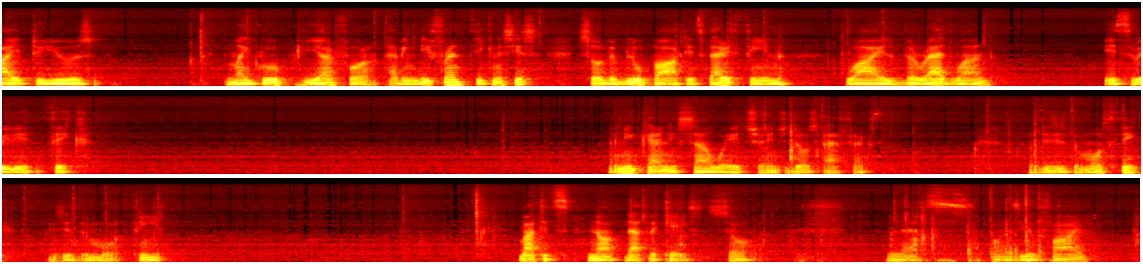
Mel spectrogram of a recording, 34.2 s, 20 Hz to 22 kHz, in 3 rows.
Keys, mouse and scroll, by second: 0.7 middle click, 2.7-3.2 middle drag, 10.0-11.8 drag, 21.5 scroll up 1, 22.8 middle drag, 22.9 middle click, 29.2-31.1 drag, 31.1-31.9 middle drag, 31.9-33.8 drag.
